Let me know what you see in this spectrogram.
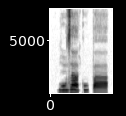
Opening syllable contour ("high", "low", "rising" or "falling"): low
